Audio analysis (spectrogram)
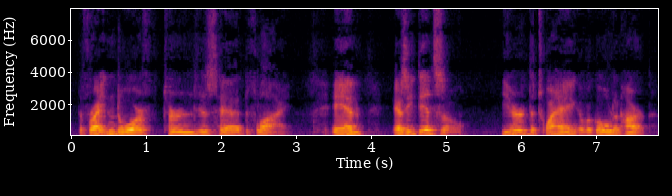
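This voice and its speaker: A man narrating a fairy tale for a story hour, with dramatic, deliberate phrasing. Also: medium pitch, darkish tone, rough recording. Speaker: storybook reader.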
